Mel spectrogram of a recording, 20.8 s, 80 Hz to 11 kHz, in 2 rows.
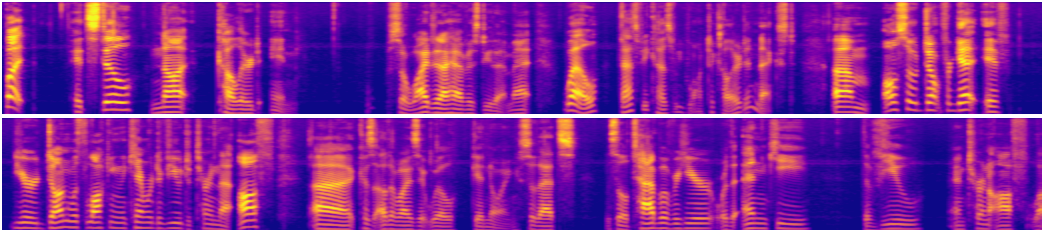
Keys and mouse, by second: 2.9-4.0 middle drag, 11.3 click, 11.7 click, 12.1 click, 12.4 click, 12.7 click, 13.1 click, 14.6 n, 16.8 click, 18.6 click.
